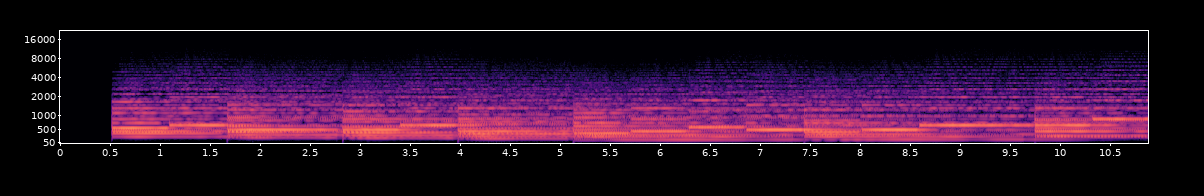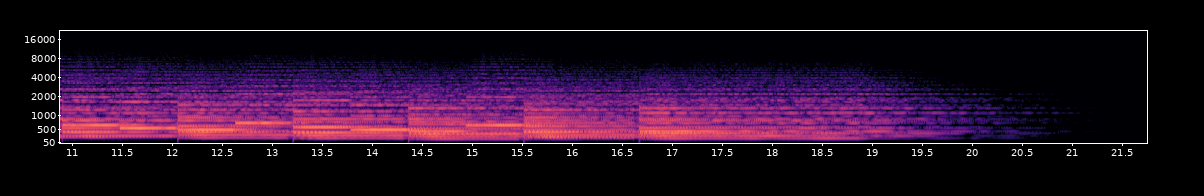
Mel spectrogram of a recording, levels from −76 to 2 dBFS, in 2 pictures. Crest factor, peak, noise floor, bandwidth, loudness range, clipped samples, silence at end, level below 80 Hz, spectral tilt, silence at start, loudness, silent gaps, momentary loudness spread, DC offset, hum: 14 dB; -10 dBFS; -75 dBFS; 12 kHz; 6 LU; under 0.1%; 1.85 s; -80 dBFS; -6 dB/octave; 0.5 s; -23 LUFS; none; 7 LU; under 0.1%; none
